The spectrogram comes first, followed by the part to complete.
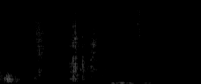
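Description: Faint rustles and soft taps of Pokémon trading cards being handled and laid down on a playmat: a handful of short strokes in the first second and a half, then quieter.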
